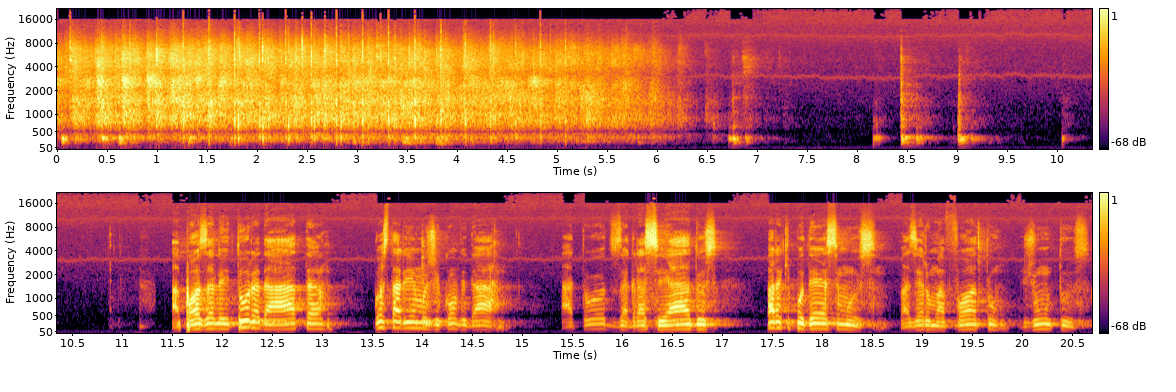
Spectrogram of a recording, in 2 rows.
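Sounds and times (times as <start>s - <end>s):
crowd applauding: 0.0s - 6.7s
scattered isolated claps from individuals: 0.0s - 6.7s
speech: 11.7s - 20.6s.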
